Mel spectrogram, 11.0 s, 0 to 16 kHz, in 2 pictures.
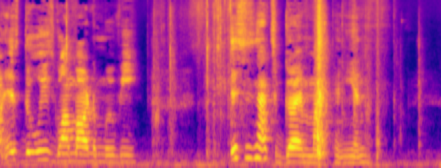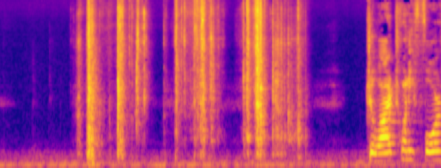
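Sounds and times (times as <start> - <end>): low steady hum: 0.0 - 11.0
plastic case clicks and clatters: 6.5 - 9.4.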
